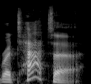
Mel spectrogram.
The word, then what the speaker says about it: Rattata: Pokemon's name really fast referring to what is Rattata why would I think any differently it's literally spelled like that but the Pokemon company really likes destroying people's hopes and dreams so it's actually called Rattata this makes no sense to me there's clearly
